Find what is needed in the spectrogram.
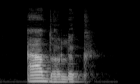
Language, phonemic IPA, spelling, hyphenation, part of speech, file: Dutch, /ˈaː.dər.lək/, aderlijk, ader‧lijk, adjective, Nl-aderlijk.ogg
- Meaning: venous, pertaining to the veins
